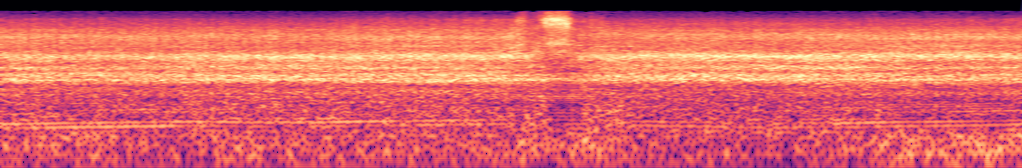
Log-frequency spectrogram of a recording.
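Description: Wind rushes past the rider at speed.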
